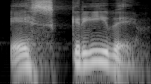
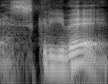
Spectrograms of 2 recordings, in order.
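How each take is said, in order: First: The stress falls on its usual syllable. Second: The stress is moved to another syllable. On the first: The speaker calls it right. "we're not putting an emphasis on any of the any of the letters" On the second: The speaker calls it wrong. "that doesn't really make sense when you when you pronounce it"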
